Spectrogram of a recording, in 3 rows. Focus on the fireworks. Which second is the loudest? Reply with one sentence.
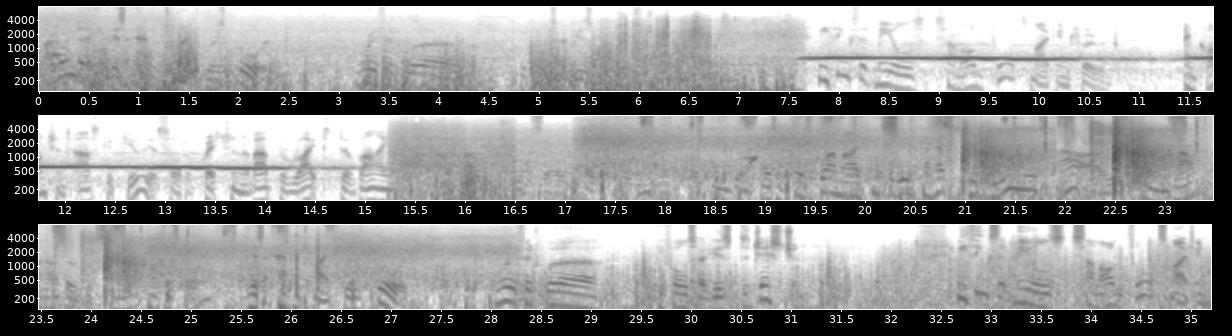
The loudest moment of the fireworks is at 23 seconds.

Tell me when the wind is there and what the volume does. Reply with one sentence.
The wind can be heard from 0.0 to 35.1 s, getting quieter.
